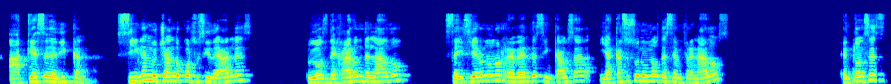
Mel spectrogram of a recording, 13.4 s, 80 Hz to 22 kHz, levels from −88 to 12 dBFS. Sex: male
